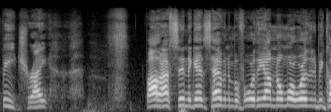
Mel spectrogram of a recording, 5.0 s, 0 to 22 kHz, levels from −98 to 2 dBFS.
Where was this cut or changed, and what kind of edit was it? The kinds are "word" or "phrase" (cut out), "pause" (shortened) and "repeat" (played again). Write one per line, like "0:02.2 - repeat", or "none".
none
